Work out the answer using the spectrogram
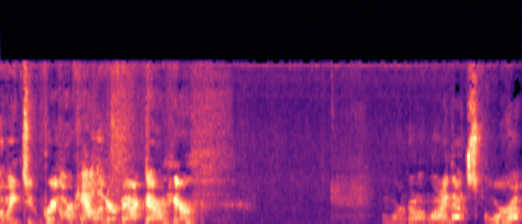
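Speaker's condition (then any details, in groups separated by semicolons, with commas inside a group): No condition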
